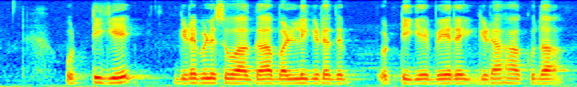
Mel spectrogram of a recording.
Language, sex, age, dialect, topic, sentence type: Kannada, male, 18-24, Coastal/Dakshin, agriculture, question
